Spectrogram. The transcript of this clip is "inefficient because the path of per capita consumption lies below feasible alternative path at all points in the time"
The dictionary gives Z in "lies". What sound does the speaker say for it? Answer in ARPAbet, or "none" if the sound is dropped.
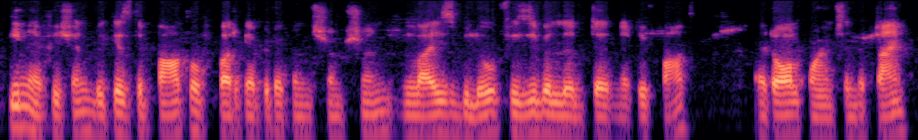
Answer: Z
